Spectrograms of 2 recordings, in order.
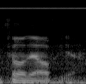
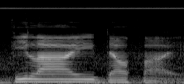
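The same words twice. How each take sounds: First: Said in the usual way. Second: Slow "Philadelphia" said as "Fie-lie-delf-eye"; "Philadelphia" drawn out with silly long "eye" vowels; playful mispronunciation. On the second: Pretend. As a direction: stretch "Philadelphia" out, rhyming both the second and last syllables with "eye". Deliberately silly pronunciation of city.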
